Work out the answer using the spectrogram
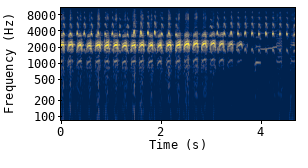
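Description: A Peregrine Falcon gives a harsh, ringing series of kak notes, about three per second, steady at first and then breaking up into scattered notes.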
